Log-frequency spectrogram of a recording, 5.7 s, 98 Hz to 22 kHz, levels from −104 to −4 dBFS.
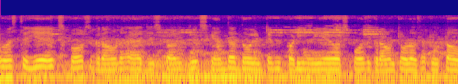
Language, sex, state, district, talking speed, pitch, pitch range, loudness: Hindi, male, Delhi, New Delhi, 200 wpm, 130 Hz, 125-145 Hz, -15 LUFS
